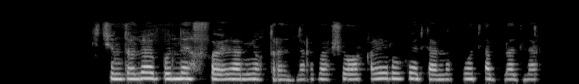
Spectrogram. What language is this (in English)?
Uzbek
